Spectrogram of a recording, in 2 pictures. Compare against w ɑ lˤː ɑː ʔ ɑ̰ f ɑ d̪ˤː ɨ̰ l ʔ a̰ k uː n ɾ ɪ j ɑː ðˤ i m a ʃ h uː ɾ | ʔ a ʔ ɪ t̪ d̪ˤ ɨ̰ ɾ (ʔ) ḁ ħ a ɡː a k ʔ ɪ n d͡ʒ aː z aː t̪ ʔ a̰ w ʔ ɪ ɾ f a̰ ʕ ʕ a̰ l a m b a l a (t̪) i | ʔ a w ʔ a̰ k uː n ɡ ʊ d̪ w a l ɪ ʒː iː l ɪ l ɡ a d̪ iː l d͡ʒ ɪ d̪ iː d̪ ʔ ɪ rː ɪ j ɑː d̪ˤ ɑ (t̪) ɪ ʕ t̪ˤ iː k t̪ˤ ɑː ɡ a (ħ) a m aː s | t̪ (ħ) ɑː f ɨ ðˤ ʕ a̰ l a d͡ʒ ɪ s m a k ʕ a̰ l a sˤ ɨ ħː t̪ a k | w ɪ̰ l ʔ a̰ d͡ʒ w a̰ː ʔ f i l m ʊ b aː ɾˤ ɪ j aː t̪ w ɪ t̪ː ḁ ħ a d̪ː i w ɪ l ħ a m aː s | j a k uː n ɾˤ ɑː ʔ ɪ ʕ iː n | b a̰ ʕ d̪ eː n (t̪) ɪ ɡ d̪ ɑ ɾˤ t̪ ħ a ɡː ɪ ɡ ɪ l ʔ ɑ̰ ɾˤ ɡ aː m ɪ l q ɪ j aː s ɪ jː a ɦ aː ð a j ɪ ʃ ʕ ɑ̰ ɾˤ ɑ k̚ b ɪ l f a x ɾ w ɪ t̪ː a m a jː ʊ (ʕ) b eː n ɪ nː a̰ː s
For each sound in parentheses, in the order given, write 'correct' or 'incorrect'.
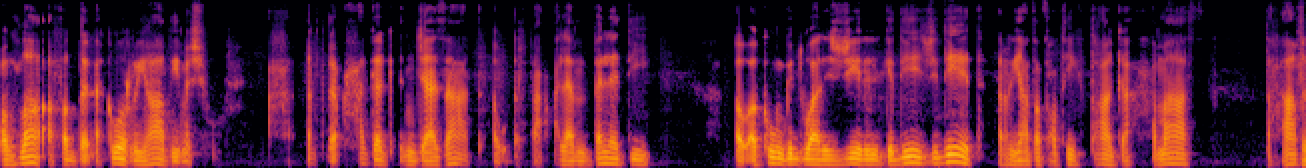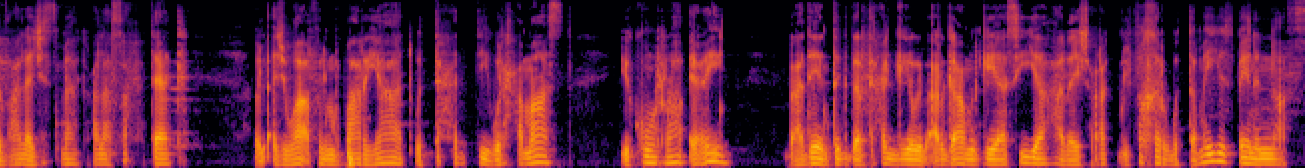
correct, incorrect: d̪, correct, correct, correct, correct, incorrect: z

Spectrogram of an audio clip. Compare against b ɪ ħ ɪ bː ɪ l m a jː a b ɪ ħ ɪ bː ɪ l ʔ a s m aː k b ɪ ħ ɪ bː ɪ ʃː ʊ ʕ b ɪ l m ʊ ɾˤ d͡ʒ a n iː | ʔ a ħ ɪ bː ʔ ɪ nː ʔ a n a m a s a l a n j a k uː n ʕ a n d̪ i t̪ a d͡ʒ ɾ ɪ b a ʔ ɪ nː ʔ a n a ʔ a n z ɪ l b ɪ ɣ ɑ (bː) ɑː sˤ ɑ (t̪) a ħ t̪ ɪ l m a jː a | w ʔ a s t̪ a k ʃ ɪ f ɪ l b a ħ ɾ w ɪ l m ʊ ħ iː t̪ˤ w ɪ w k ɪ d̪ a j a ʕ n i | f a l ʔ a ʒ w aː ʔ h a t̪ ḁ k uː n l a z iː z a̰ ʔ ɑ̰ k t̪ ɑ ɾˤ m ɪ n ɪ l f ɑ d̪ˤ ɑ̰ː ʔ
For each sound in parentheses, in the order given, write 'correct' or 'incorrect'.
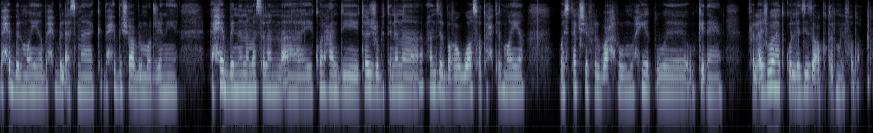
incorrect: wː, correct

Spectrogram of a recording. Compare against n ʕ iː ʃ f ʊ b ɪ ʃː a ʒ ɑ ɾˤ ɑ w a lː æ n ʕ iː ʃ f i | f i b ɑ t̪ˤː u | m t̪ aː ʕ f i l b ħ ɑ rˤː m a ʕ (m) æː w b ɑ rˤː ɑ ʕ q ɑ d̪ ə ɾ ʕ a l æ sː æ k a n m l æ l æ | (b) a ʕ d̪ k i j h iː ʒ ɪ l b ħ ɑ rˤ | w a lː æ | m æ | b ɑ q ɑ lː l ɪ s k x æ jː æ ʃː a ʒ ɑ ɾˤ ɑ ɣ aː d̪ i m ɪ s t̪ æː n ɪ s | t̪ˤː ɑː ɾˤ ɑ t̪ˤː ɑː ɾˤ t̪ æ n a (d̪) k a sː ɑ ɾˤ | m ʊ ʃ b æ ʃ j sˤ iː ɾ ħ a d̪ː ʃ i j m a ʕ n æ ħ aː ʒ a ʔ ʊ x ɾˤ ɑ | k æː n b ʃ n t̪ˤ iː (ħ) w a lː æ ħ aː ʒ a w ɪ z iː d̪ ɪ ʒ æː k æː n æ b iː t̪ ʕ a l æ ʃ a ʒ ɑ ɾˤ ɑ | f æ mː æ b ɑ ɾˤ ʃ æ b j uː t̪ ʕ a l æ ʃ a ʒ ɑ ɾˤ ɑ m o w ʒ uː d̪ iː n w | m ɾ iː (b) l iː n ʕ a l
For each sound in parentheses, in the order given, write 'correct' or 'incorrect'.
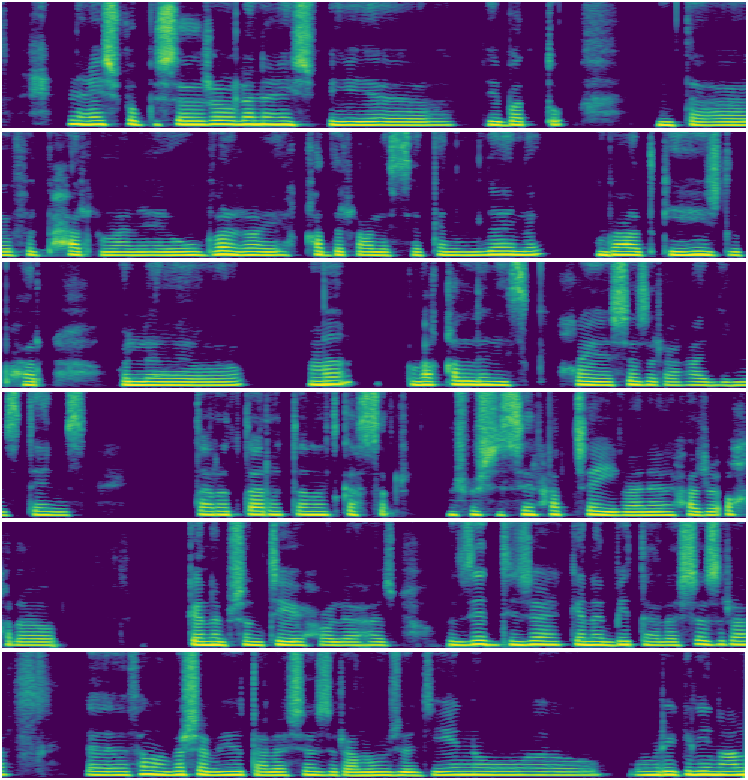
incorrect: n, correct, incorrect: t̪, correct, incorrect: ɡ

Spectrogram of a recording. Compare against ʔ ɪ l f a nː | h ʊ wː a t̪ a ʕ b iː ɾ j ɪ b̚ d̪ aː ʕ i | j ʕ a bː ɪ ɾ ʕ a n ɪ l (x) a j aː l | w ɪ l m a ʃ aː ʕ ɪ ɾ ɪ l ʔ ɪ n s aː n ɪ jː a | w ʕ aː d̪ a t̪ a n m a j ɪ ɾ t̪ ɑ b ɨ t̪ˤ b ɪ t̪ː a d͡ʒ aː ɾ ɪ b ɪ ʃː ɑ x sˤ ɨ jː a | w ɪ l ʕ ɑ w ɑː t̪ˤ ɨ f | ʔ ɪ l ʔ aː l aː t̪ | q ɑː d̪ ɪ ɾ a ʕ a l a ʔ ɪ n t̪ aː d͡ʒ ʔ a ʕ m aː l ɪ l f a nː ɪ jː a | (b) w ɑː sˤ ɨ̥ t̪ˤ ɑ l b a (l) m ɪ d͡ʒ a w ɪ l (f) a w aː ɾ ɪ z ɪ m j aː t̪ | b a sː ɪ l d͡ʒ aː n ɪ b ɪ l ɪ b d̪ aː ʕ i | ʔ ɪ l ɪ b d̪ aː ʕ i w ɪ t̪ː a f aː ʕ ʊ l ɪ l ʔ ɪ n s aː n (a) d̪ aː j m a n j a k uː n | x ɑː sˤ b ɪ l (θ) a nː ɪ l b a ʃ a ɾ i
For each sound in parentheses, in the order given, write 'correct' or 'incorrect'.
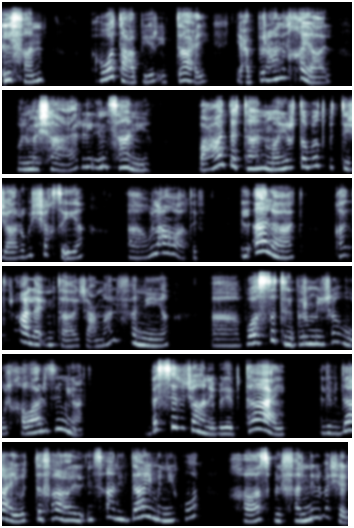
correct, correct, incorrect: ɾ, incorrect: x, incorrect: i, incorrect: f

